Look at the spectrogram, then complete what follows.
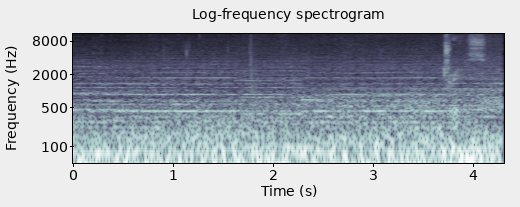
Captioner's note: magical hum continues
